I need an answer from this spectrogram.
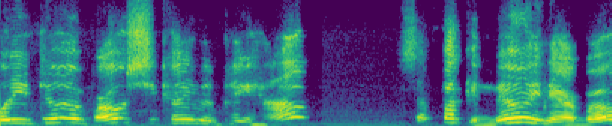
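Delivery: loud, high, mock scoffing, needling jab. Retelling teasing a friend about paying four hundred dollars: retelling mocking a friend. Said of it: "we were mocking the shit out of him".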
